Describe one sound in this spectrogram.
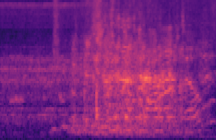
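A young girl speaks through a loudspeaker.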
